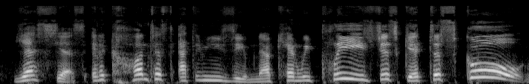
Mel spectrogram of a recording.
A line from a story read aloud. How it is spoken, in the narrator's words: Ruthie shouts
